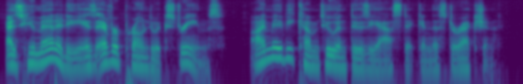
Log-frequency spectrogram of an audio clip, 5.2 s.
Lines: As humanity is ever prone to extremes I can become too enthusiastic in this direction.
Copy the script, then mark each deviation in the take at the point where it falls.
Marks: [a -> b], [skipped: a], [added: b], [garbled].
As humanity is ever prone to extremes I [can -> may] become too enthusiastic in this direction.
